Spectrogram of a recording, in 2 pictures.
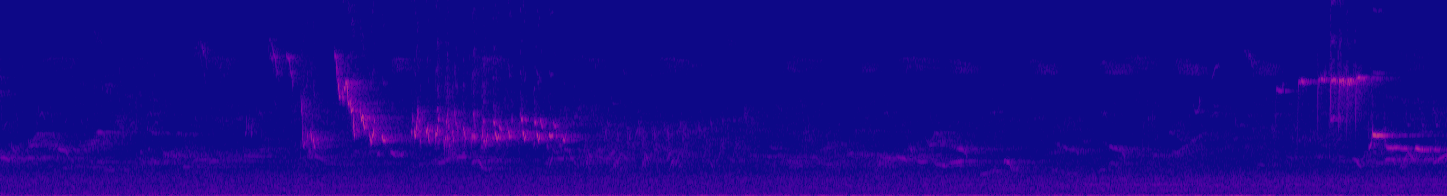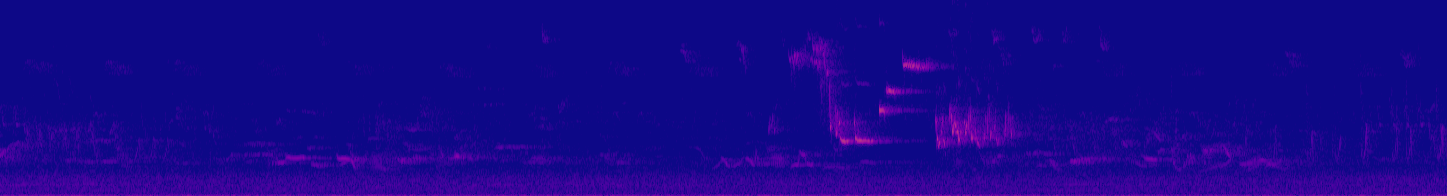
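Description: Birds chirping and calling over a steady low hum, with louder clusters of calls about three seconds in, around thirteen seconds and around twenty-three seconds.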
